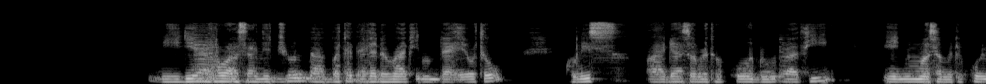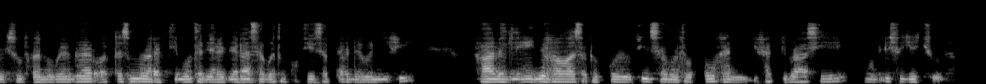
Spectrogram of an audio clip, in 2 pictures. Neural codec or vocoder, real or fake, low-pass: codec, 44.1 kHz, 1.7 kbps, Pupu-Codec; fake; 7.2 kHz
